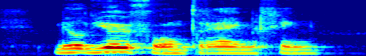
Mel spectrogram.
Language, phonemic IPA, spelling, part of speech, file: Dutch, /mɪlˈjøvərɔntˌrɛinəˌɣɪŋ/, milieuverontreiniging, noun, Nl-milieuverontreiniging.ogg
- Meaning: environmental pollution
